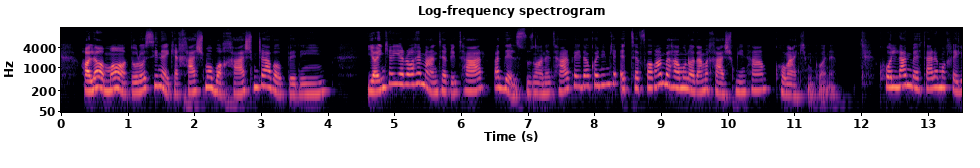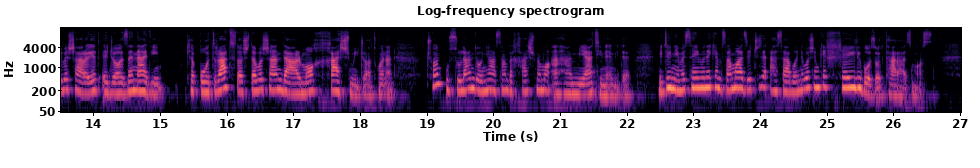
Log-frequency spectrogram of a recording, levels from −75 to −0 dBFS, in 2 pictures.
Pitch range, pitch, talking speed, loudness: 185-250 Hz, 205 Hz, 160 wpm, -29 LUFS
